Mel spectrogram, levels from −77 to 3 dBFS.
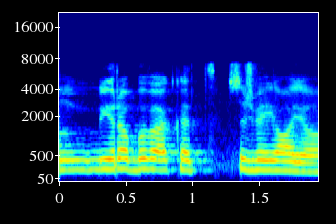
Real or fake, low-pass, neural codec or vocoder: real; 7.2 kHz; none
